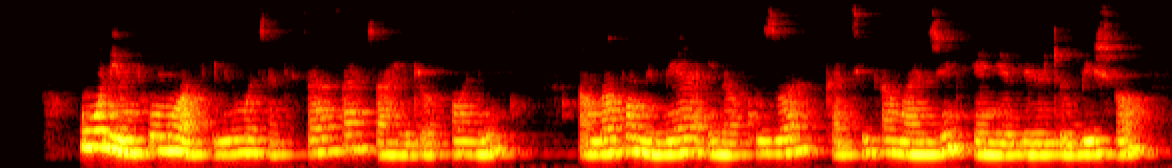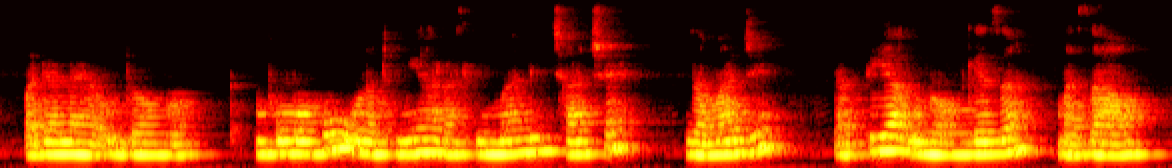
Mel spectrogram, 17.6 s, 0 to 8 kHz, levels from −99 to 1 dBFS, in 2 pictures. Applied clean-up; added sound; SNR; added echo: none; none; none; reverberation time 0.5 s.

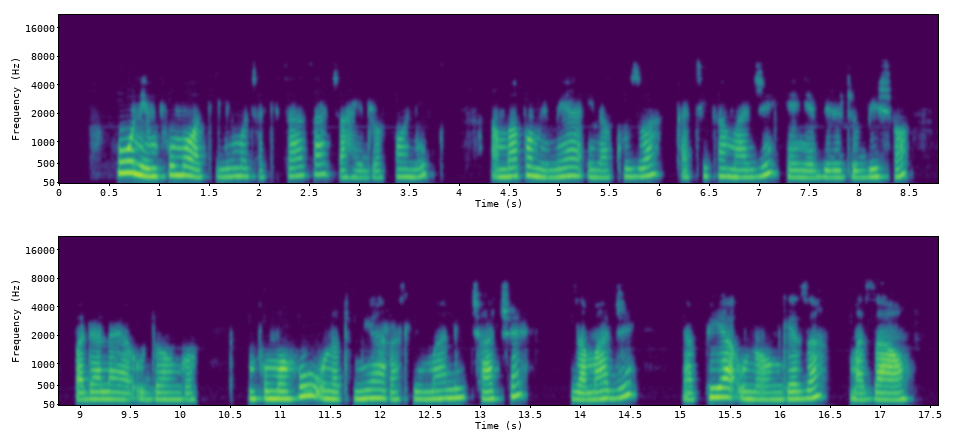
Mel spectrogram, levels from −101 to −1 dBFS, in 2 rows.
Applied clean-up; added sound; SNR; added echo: none; none; none; none.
